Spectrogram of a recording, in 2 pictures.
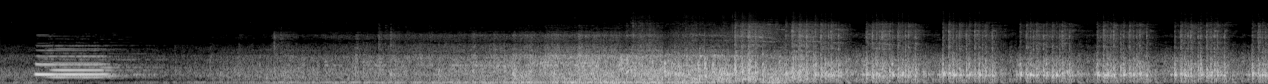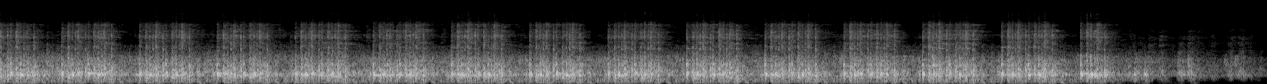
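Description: Diesel-hauled express train running through at speed. It gives one short horn blast about half a second in, then the locomotive's engine rumble builds as it approaches. The coaches then rush past with a steady clickety-clack of wheels over rail joints, about one and a half beats a second, which dies away near the end.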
